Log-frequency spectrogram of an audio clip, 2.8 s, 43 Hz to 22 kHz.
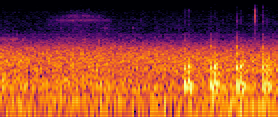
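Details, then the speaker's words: Sunster TB10 Pro toolbox diesel heater starting at 60°F, fan speed about three, elevation 0.2 km: low steady fan hum, then soft regular fuel pump ticking as it primes before ignition; normal startup. "You can hear the ticking of the uh fuel pump right there. This ticking right here before the the the diesel heater actually starts up, that is completely normal. That's always going to happen."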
